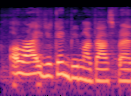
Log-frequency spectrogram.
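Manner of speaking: usual speaking voice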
